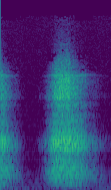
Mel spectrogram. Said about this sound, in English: Then comes flight time and the sound of planes. Great multimotor giants. And the whoosh, whoosh, whoosh as you watch the jets go by.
